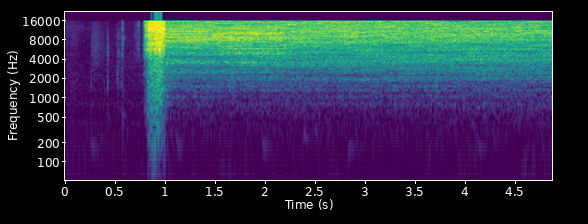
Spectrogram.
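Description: Air-driven coolant vacuum filler switched on about a second in: a sharp rush of compressed air, then a steady loud hiss as the air flows through the tool and pulls a vacuum on the cooling system.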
